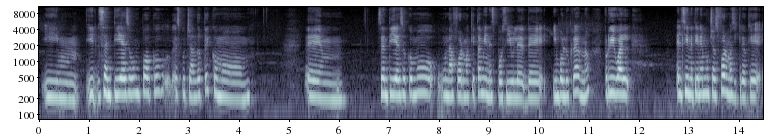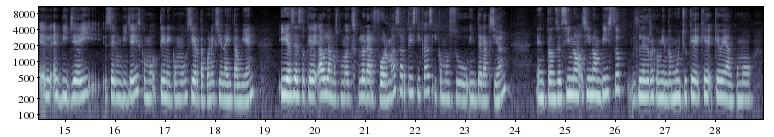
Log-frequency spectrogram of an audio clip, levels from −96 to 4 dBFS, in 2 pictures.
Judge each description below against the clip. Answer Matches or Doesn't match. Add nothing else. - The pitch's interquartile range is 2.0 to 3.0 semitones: Matches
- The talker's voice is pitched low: Doesn't match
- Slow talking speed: Doesn't match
